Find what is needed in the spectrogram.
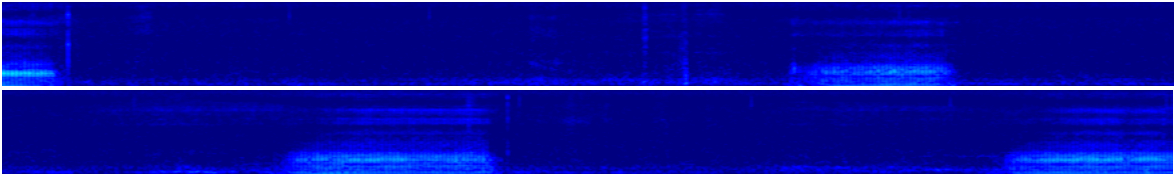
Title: snoring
